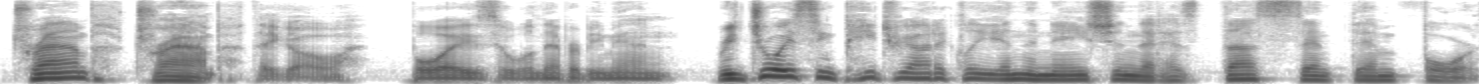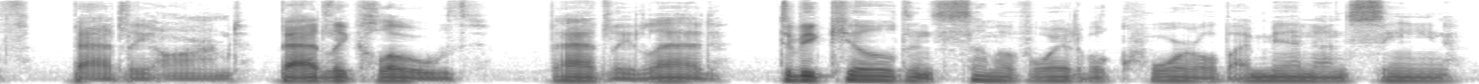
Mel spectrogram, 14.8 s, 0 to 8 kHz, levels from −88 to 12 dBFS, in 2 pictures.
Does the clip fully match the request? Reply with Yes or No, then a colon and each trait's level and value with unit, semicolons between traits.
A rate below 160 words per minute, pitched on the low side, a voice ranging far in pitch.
Yes: average, 150 wpm; very low, 85 Hz; wide, 6.6 semitones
